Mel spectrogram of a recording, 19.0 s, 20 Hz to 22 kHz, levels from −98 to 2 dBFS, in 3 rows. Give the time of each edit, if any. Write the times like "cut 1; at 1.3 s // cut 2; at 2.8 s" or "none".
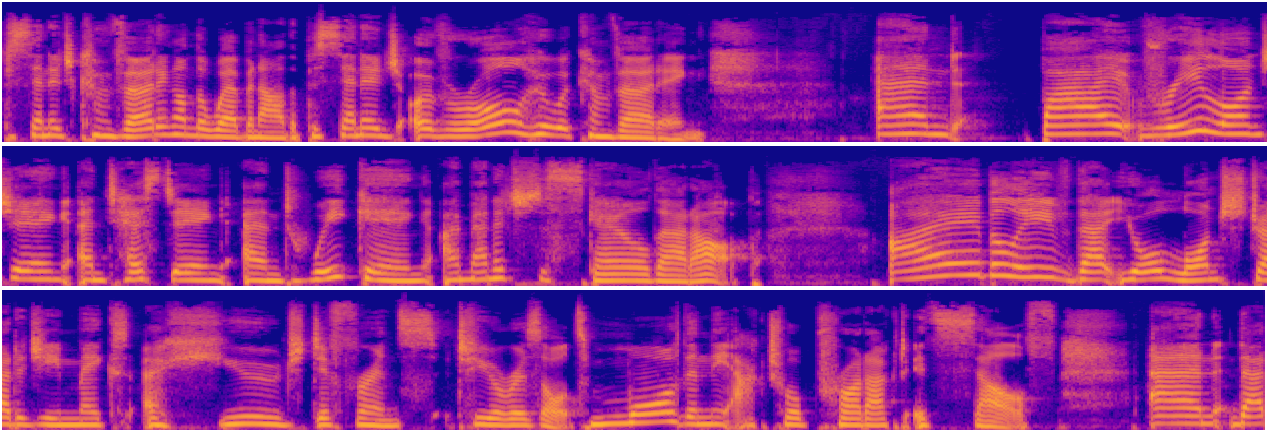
cut 1; at 16.0 s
